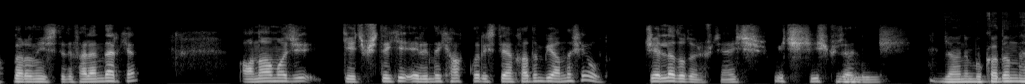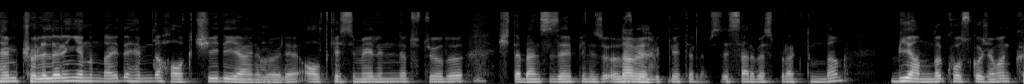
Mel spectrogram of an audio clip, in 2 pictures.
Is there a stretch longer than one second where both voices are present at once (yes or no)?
no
